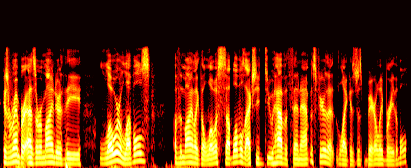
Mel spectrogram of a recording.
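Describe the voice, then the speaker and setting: A man's voice: medium pitch, brisk, a bit bright, dry recording, dull audio. A man running a tabletop roleplaying game as game master, explaining rulings with many fillers and restarts.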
